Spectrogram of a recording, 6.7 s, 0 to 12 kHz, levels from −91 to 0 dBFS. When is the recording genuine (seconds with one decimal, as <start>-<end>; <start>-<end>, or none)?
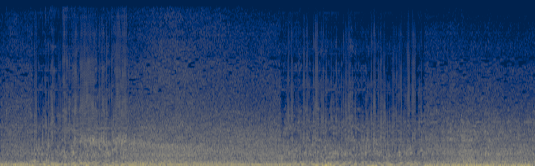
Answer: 0.0-0.4; 1.6-3.5; 5.3-6.7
